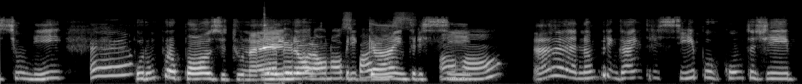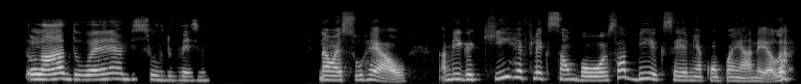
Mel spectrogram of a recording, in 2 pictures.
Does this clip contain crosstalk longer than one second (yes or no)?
yes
